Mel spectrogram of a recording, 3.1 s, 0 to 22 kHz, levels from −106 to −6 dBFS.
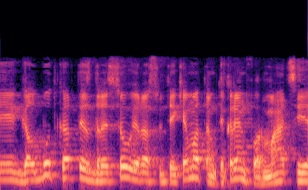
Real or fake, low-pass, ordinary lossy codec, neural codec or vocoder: real; 7.2 kHz; MP3, 96 kbps; none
